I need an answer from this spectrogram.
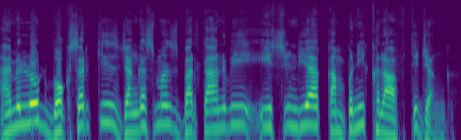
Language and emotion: Kashmiri, neutral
